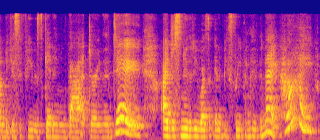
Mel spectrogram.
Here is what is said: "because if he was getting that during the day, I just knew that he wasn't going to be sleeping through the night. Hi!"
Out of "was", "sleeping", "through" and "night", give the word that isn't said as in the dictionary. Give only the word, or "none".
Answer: none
